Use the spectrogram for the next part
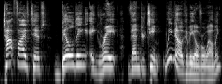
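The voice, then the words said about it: Loud excited yelling delivery. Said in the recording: “I don't know why we're yelling. ... I'm excited. We're excited.”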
